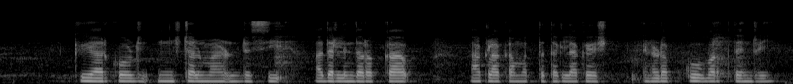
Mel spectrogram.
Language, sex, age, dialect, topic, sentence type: Kannada, male, 18-24, Northeastern, banking, question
